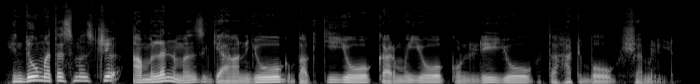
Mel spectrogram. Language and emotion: Kashmiri, neutral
